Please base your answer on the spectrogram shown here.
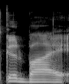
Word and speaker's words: GoodBi: So I would imagine it's pronounced GoodBi. Is that fair to say? I would say it's GoodBi, and I've confirmed this with myself because the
